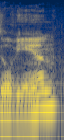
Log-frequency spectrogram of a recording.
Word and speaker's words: Sylveon: a stab in the dark I assume it's pronounced sylveon I was born bah-bah warm and toasty let's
